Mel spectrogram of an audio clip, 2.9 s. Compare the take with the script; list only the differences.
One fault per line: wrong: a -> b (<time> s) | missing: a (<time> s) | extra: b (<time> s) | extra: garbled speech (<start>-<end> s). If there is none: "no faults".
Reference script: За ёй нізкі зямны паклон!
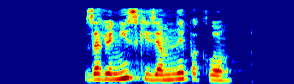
no faults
